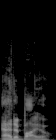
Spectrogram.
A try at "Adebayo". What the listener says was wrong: D first, B second.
